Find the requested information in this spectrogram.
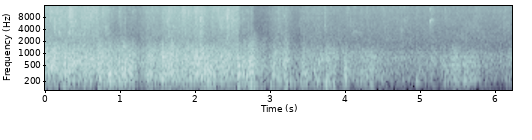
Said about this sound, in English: But Turner kind of slalomed his way through all his camps, and luckily because there was a violent thunderstorm.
